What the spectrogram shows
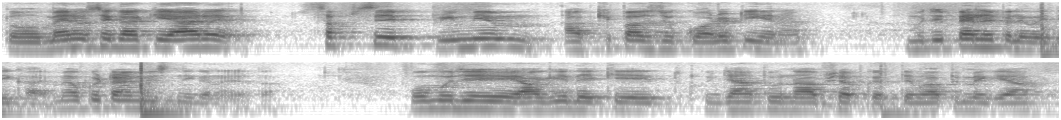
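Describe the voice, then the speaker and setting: A man's voice: a little high, brisk. Man telling a story in an echoey room. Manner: animated anecdotal storytelling. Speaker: podcast panelist. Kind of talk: casual storytelling chat. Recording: echoey room with faint noise.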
